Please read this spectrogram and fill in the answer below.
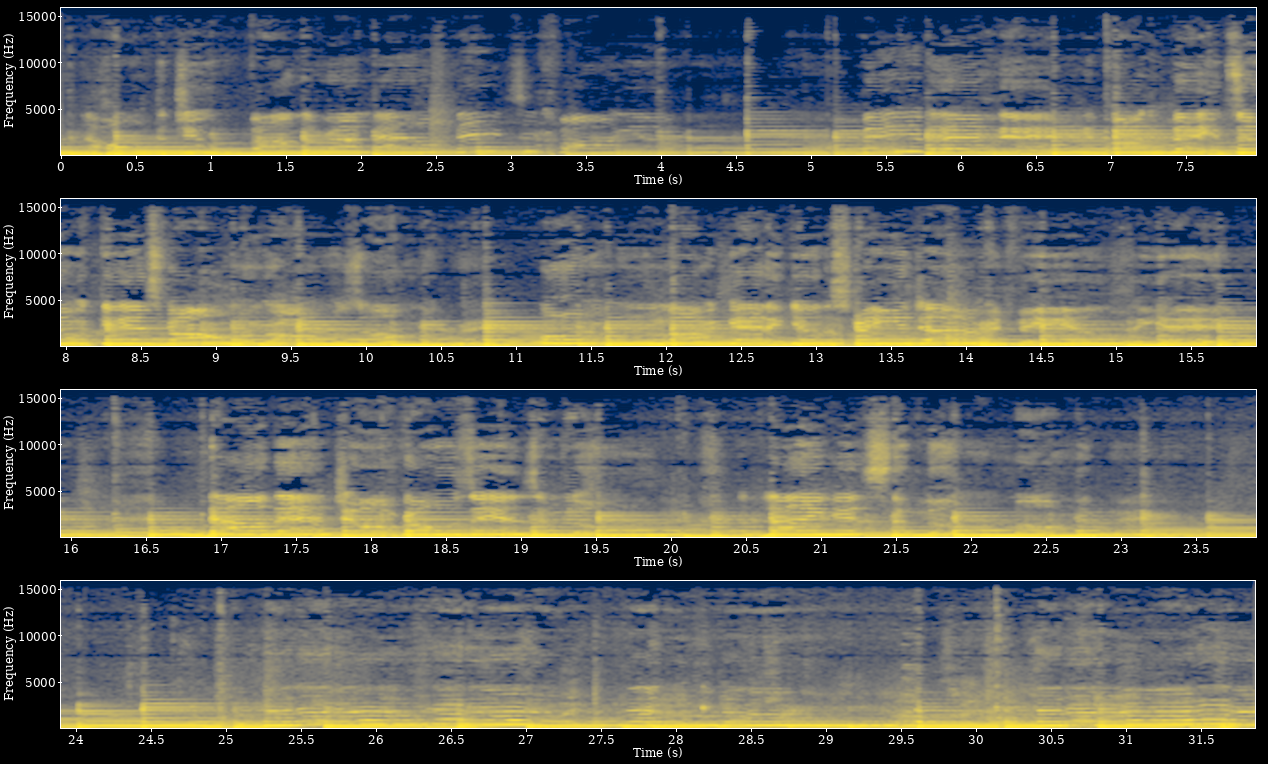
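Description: Live acoustic guitar with picked bass notes and chords, and a woman's singing voice carrying the melody over it. The music drops quieter about three seconds in, then builds back up and stays full.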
